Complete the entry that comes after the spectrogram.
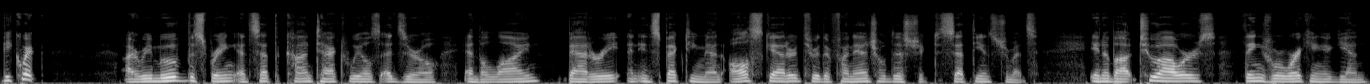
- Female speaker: No, male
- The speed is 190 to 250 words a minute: No, average, 165 wpm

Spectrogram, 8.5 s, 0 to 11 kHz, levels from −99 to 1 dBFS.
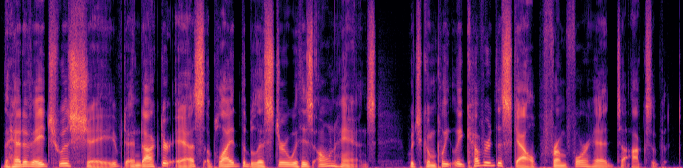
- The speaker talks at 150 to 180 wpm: Yes, average, 175 wpm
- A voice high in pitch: No, low, 110 Hz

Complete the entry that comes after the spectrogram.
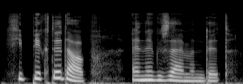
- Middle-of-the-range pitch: No, high, 200 Hz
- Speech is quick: No, average, 175 wpm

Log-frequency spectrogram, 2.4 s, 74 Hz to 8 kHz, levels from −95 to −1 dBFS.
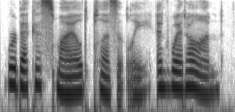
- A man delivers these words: No, female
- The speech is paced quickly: No, average, 155 wpm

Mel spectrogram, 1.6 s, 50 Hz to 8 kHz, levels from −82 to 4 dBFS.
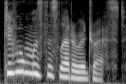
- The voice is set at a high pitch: Yes, very high, 265 Hz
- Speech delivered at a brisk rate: Yes, fast, 230 wpm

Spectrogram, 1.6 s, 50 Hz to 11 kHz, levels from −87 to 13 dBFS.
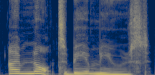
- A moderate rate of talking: Yes, average, 195 wpm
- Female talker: Yes, female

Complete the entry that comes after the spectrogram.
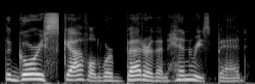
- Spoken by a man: No, female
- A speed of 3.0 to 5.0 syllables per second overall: No, 5.5 syllables/s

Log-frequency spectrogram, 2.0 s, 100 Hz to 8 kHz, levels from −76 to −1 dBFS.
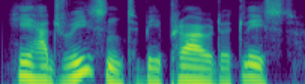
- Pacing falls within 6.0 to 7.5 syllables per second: No, 4.7 syllables/s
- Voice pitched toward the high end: No, low, 125 Hz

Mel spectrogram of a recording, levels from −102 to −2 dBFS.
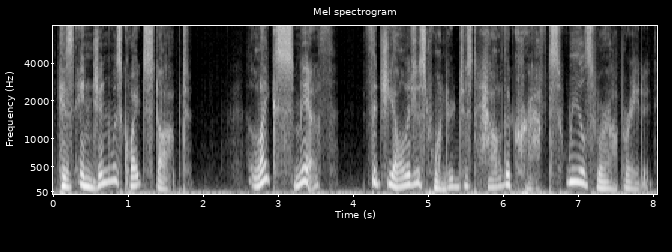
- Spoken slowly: Yes, slow, 125 wpm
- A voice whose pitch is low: No, medium, 155 Hz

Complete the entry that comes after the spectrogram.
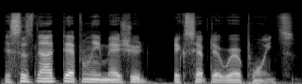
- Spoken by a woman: No, male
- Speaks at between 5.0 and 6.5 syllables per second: Yes, 5.9 syllables/s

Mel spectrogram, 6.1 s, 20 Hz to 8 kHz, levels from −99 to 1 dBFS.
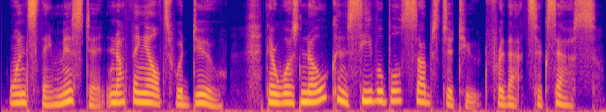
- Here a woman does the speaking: Yes, female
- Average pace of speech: Yes, average, 160 wpm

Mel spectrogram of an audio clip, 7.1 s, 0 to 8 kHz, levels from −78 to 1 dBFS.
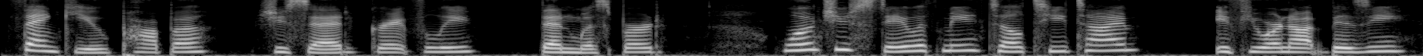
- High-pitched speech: Yes, high, 245 Hz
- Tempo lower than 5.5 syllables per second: Yes, 5.2 syllables/s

